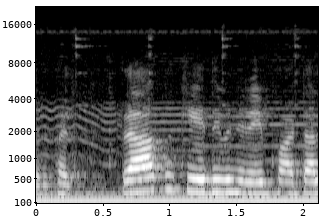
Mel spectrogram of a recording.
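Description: A woman speaking Tamil, with one louder high-pitched syllable a little under a second in, over a steady low hum.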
